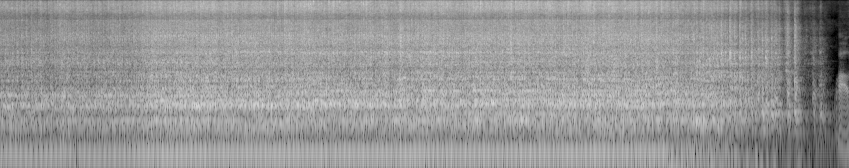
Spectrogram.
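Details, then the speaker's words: Sears loader started: ragged, uneven idle with a rattly, lumpy beat near four pulses a second before shutting off; it sounds very bad, cause unknown. "That does not sound good. That sounds like death."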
